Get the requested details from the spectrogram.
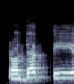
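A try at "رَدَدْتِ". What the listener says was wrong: Ya, udah lumayan, tapi mesti tati itu panjang pendeknya masih tetap harus diperbaiki ini.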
